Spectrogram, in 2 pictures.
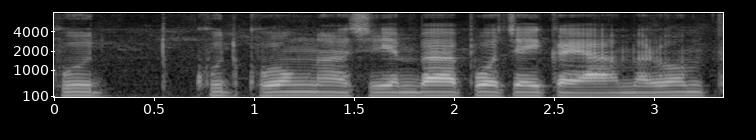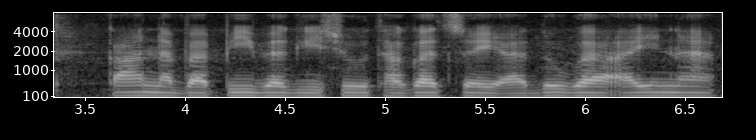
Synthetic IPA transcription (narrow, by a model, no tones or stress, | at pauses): kʰud | kʰudkʰoŋnɐsembɐpot͡ʃajkɐjamɐɾom | kanːɐbɐpibɐɡisutʰɐɡɐt̚t͡ʃɐjɐduɡɐːjnɐ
